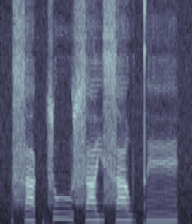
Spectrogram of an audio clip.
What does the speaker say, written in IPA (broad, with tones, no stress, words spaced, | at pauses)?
sa˧˩k̚suː˥˨sa˧j sa˧wt̪eː˩˧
